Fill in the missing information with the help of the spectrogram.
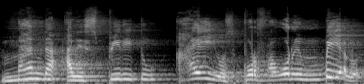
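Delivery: Jesus begging the Father to send the Spirit; Jesus pleading. Retold or imitated. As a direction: beg the Father tenderly for the Spirit. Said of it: "y le dice".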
